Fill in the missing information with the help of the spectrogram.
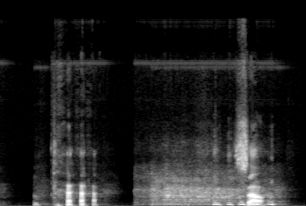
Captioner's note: laughs; audience laughing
